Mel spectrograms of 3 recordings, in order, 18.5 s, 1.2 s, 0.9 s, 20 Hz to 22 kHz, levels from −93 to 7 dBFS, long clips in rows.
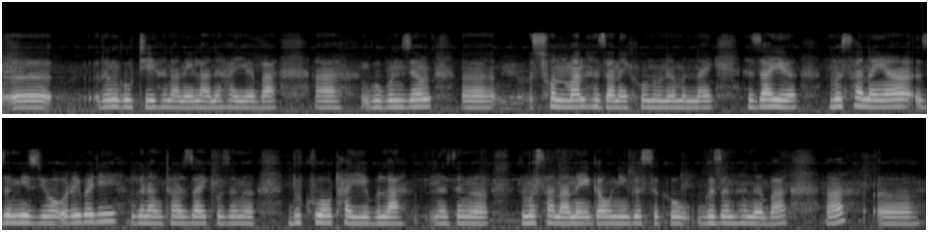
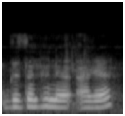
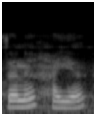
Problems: low volume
